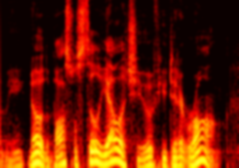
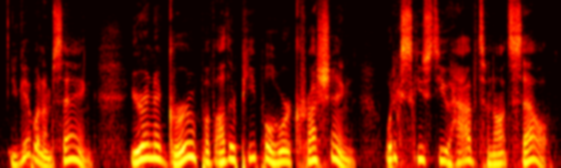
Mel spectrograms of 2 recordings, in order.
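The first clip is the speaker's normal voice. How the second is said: worked up; 8 semitones higher than usual. Real, not acted. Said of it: "I get worked up about this".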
